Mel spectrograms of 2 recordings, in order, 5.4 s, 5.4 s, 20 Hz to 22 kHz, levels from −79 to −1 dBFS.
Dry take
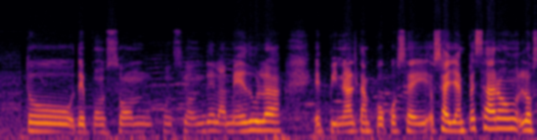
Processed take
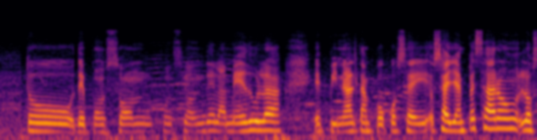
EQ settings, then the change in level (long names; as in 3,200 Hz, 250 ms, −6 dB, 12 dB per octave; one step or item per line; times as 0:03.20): high-frequency loss of the air 78 metres
+4.5 dB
